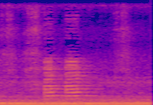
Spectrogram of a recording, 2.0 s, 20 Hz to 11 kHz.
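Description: LEGO Mindstorms EV3 brick's speaker sounding two short beeps in quick succession, over a steady low hum.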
